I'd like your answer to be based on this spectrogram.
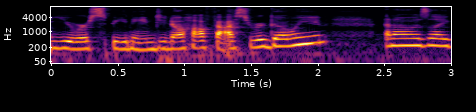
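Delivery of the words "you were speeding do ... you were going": usual speaking voice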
